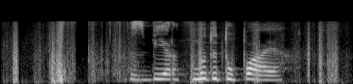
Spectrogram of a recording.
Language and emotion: Russian, angry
